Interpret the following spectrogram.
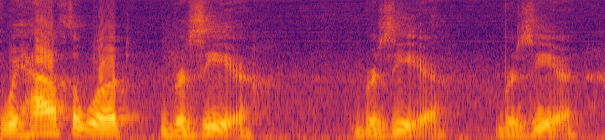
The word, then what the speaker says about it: Brazil: have the word brazil brazil brazil so it's not breezy it's just brazil brazil city spelling brazil that's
